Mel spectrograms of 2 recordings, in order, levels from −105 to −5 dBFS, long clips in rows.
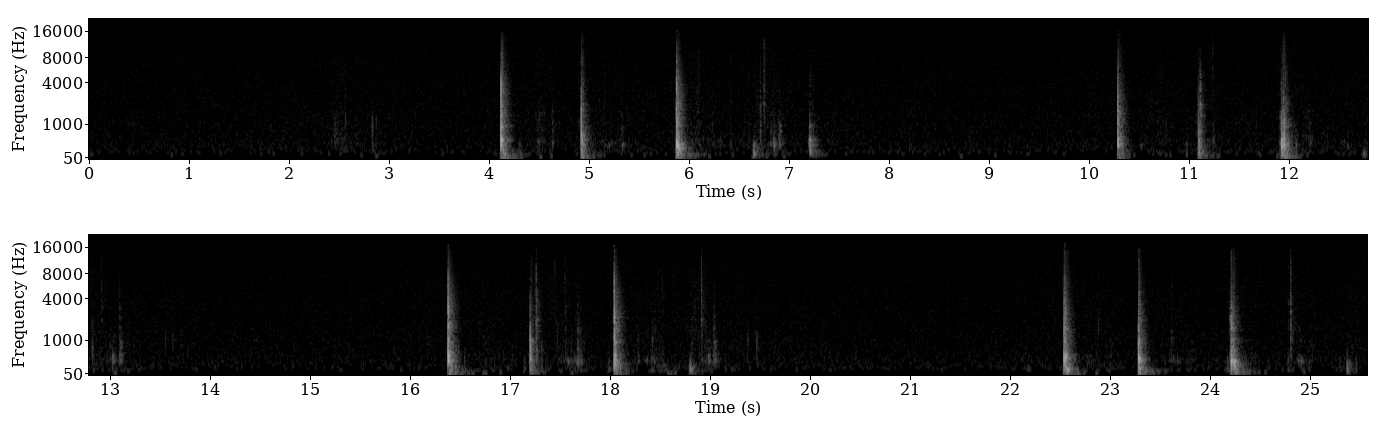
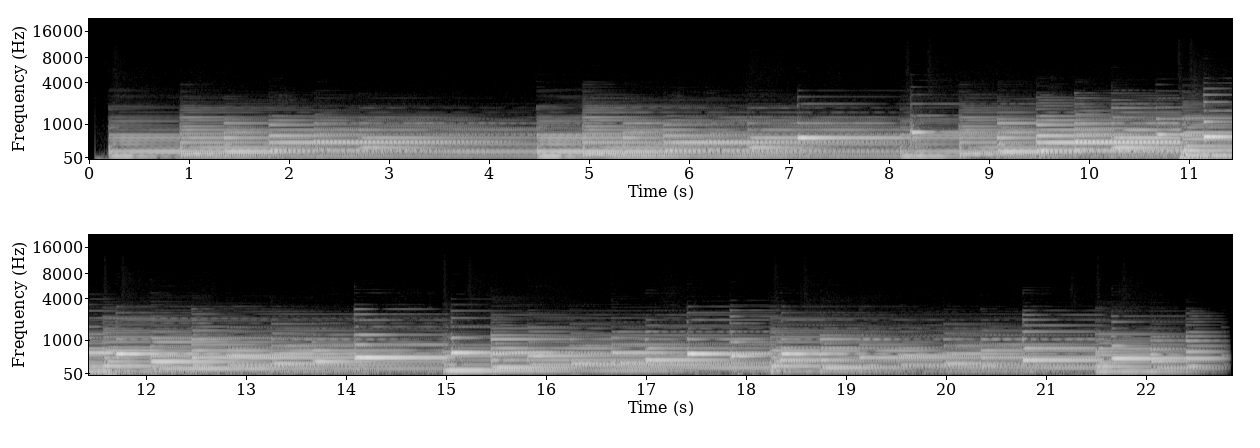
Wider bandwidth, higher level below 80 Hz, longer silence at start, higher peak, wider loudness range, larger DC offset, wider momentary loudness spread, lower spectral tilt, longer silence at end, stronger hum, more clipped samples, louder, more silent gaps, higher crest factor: first, 15.5 kHz vs 3.4 kHz; second, -84 dBFS vs -52 dBFS; first, 4.1 s vs 0.2 s; second, -22 dBFS vs -16 dBFS; about the same, 7 LU vs 7 LU; neither; first, 19 LU vs 9 LU; second, -4.5 dB/octave vs -12.5 dB/octave; first, 1.25 s vs 0.05 s; neither; neither; second, -53 LUFS vs -31 LUFS; neither; first, 38 dB vs 14 dB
